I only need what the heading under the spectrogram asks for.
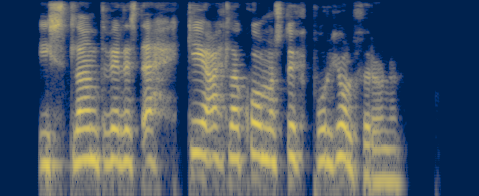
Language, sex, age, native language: Icelandic, female, 30-39, Icelandic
